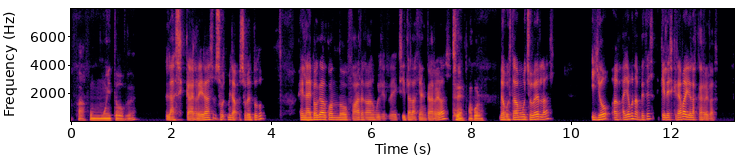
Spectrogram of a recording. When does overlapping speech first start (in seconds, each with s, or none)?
none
